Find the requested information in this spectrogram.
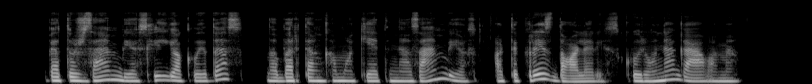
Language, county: Lithuanian, Vilnius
